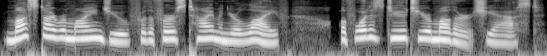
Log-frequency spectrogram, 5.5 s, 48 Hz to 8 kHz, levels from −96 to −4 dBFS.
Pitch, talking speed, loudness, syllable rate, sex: 215 Hz, 220 wpm, -17 LUFS, 4.8 syllables/s, female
